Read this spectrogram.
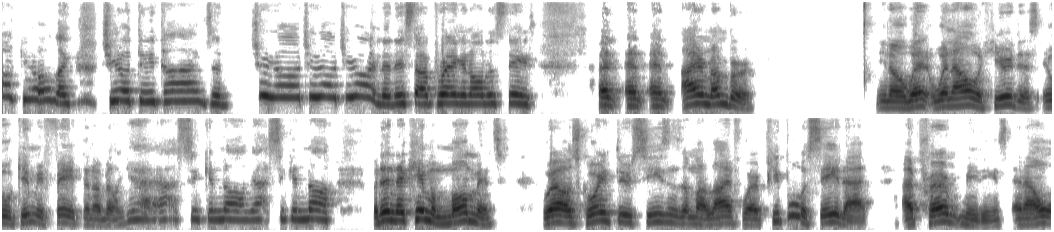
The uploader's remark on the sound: The beginning of the sermon was not captured due to technical difficulties.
